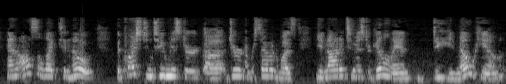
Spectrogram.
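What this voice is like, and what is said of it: Speaking very fast. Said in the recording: “You're talking so fast.”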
